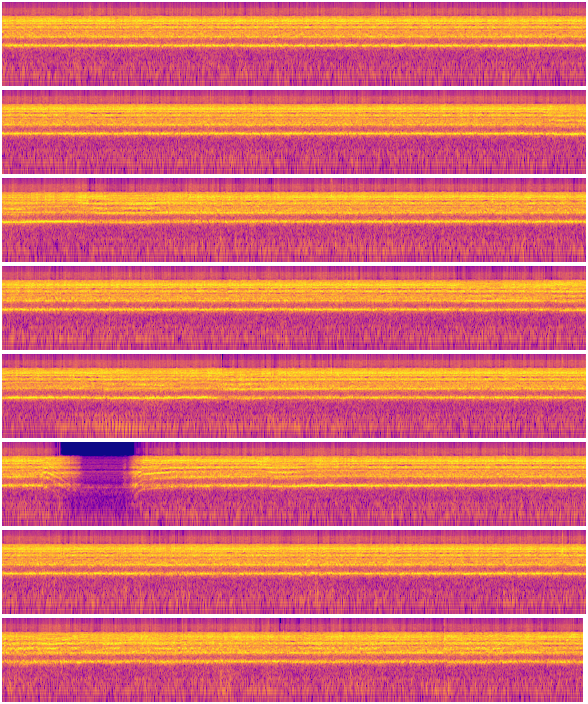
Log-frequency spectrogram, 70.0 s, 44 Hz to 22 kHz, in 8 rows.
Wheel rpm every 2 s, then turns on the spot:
230, 230, 230, 230, 230, 240, 230, 230, 230, 220, 230, 230, 240, 230, 230, 230, 230, 230, 220, 230, 230, 230, 70, 210, 230, 230, 230, 230, 230, 230, 230, 230, 230, 220, 220.
none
